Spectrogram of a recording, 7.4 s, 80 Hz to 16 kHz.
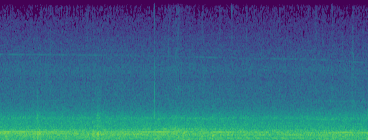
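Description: A JR 205 series electric train running between stations, heard from inside the passenger car: a steady rumble of wheels on rail, with a faint whine that drifts slowly lower in pitch.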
